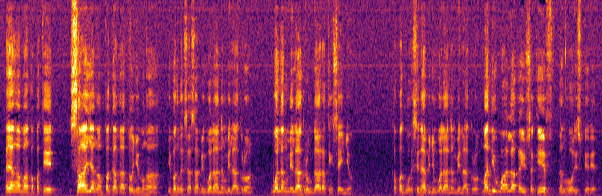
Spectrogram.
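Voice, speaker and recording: A male pastor with a Filipino accent gives a Bible study sermon, his fervent preaching rising at times to loud commands. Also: on the high side, a little hiss or hum.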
